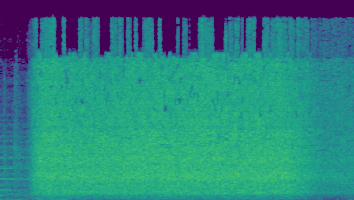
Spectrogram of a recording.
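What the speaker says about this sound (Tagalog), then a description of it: "kuha ni News Cooper Daisy Salyot Manyalag, kita ang pagragasa ng tubig baha sa Nivel Hills sa Cebu City" Floodwater rushes through Nivel Hills in Cebu City after heavy rain, a loud, steady roaring torrent of broadband noise that begins abruptly and holds, with no talk over it.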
